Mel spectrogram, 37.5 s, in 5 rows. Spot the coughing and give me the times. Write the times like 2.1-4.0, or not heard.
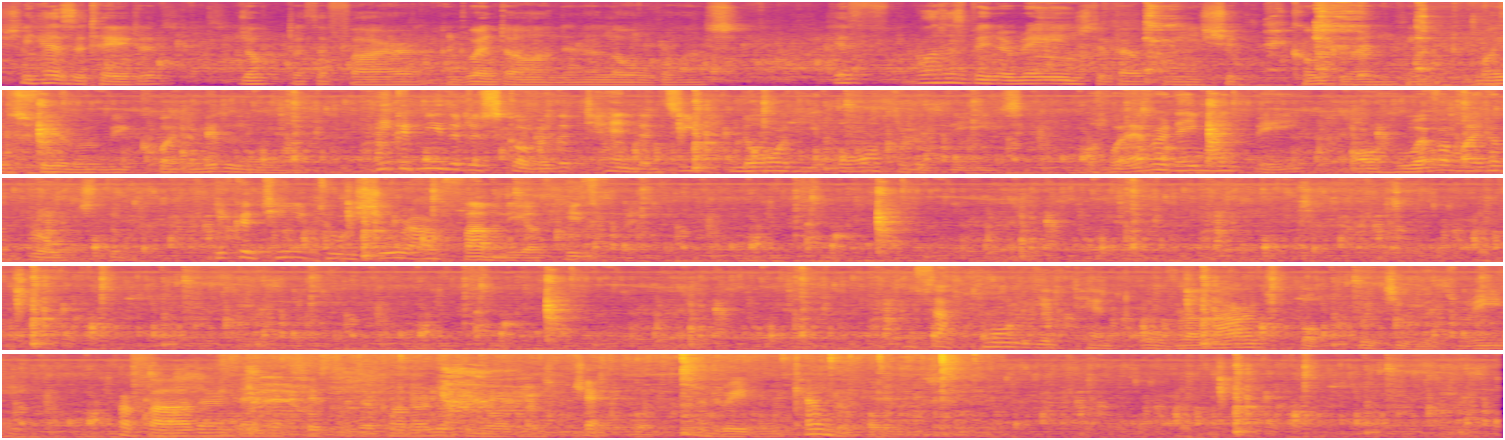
5.2-7.2, 21.5-22.9, 30.9-32.9.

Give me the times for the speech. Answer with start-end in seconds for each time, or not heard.
0.1-18.2, 27.1-35.3.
